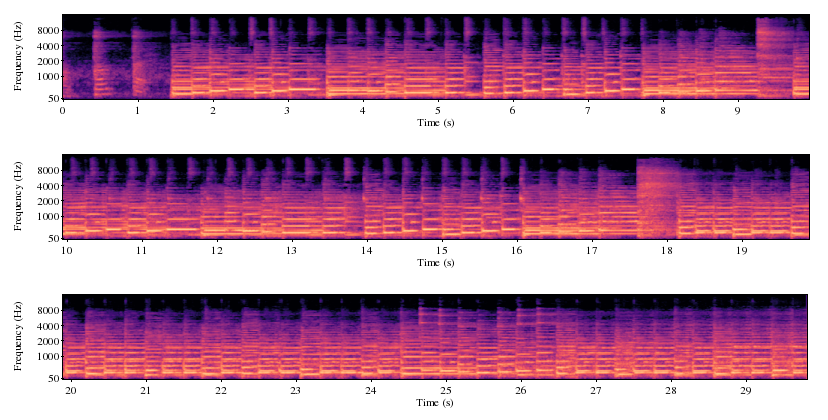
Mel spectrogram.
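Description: Upright piano played in a quick, rhythmic pattern of short, detached notes, starting in earnest about a second and a half in after a few isolated notes.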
